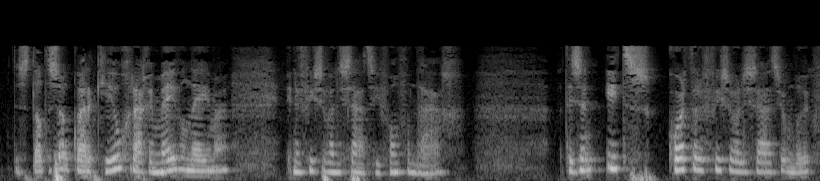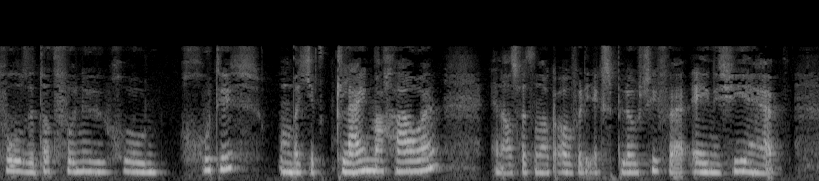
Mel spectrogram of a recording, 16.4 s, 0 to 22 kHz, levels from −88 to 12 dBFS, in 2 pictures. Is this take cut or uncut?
cut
